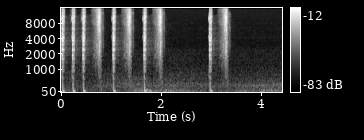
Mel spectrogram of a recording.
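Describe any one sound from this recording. Short menu clicks sound as choices are switched.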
